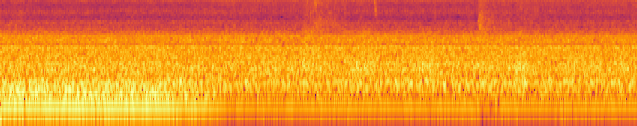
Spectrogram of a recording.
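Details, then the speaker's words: Air conditioner salvaged from a grinding warehouse, fins power-washed, running: steady low compressor hum with even fan rush, no knocks, rattles or squeals; blowing nice and cold, normal running. "was in a warehouse they do a lot of grinding here the compressor running Wow that's nice and cold where it's good"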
